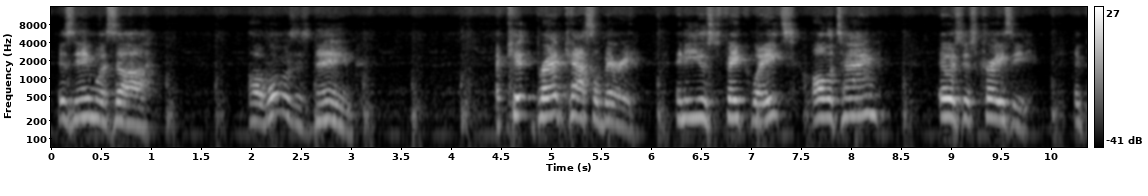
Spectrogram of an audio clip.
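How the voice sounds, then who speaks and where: A man in his late thirties, livestreaming while on a treadmill, brash and boastful, a bit out of breath. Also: high voice. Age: 30s. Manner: boastful and brash, swears casually. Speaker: fitness livestreamer. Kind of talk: casual livestream chat reading comments. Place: gym on a treadmill. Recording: echoey gym room with faint noise.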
